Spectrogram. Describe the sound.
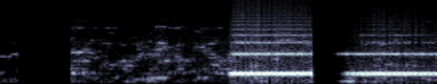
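A phone line rings as a call is placed: two long, steady electronic ring tones separated by a short gap, loud, following a moment of murmured talk.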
